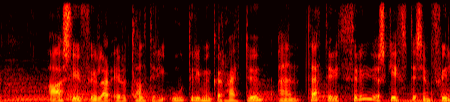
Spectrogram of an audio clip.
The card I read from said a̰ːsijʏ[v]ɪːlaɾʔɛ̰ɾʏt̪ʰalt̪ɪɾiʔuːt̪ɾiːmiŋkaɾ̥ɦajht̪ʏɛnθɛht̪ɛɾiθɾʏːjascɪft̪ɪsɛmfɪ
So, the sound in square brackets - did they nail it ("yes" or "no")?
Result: no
